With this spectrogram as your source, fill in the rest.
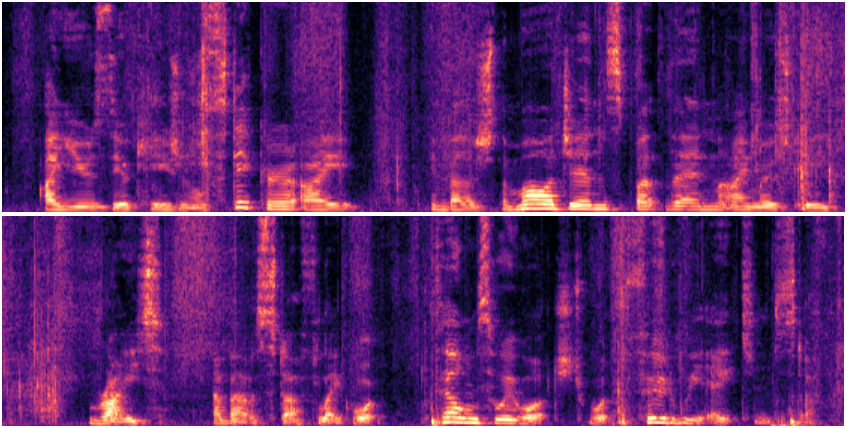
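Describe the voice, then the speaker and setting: Over noticeable background noise, a woman with a British accent speaks at a fairly slow pace in a fairly low pitch with lively intonation. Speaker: crafting vlogger. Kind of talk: tutorial. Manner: halting.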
